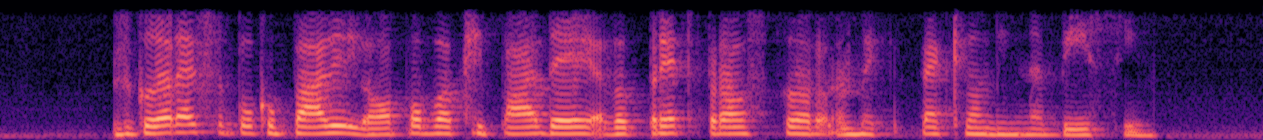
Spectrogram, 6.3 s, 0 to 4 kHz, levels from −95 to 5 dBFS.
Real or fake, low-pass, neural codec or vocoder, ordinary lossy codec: fake; 3.6 kHz; codec, 16 kHz, 0.8 kbps, ZipCodec; none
